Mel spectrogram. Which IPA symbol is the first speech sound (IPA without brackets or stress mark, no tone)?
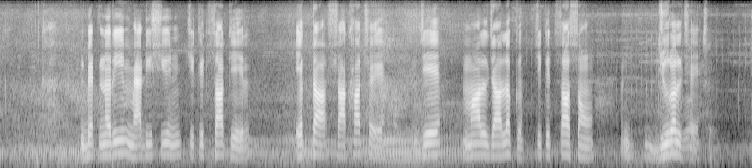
b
